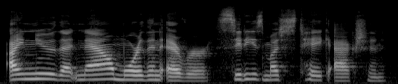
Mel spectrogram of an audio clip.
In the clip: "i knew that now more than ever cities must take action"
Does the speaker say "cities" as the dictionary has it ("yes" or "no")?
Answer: yes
